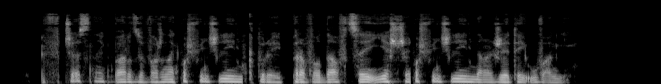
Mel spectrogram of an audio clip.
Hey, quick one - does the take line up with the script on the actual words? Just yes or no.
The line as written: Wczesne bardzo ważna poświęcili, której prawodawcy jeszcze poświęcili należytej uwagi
yes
